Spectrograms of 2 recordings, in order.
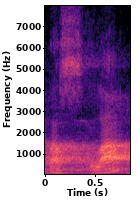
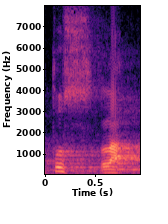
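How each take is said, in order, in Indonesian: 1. Vokal pertama adalah bunyi 'a' yang terbuka. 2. Vokal pertama adalah bunyi 'u' yang membulat. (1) "bisa dibaca fathah seperti yang sekarang tasla" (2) "bisa juga dibaca tusla"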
